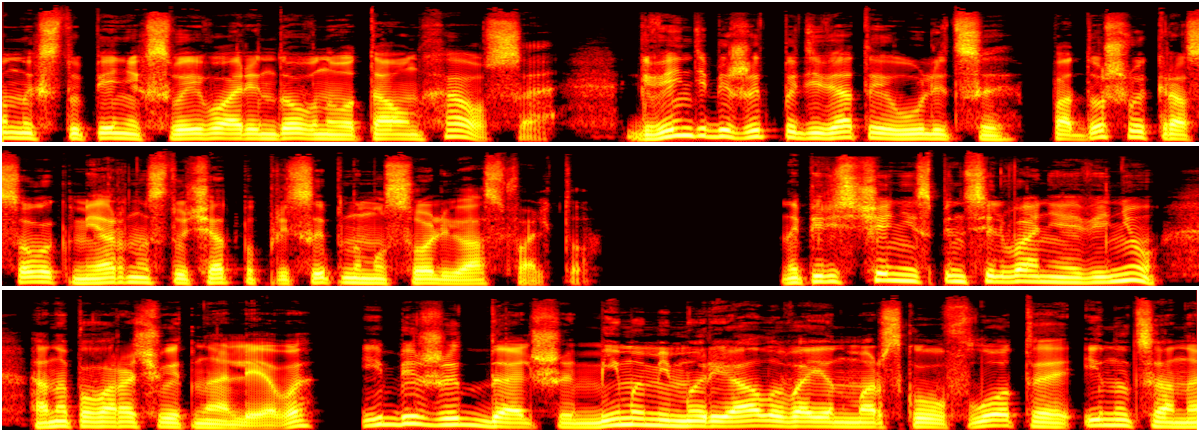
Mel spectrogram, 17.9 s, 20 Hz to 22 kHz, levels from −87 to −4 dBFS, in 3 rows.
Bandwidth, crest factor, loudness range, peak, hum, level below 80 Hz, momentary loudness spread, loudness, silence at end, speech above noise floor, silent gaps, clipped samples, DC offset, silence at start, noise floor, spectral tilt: 18.5 kHz; 14 dB; 3 LU; 0 dBFS; none; -56 dBFS; 6 LU; -15 LUFS; 0 s; over 75 dB; 5.15-5.23 s, 9.01-9.86 s, 13.60-13.75 s; under 0.1%; under 0.1%; 0 s; under -90 dBFS; -5 dB/octave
